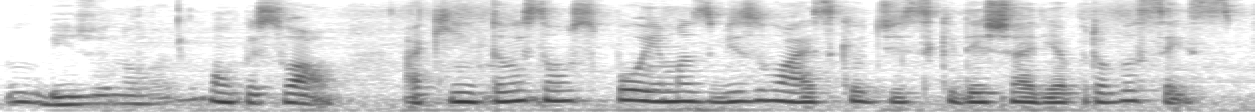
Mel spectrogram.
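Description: Gentle Brazilian teacher in a roomy space. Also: female voice, medium pitch, fairly even intonation. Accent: Brazilian Portuguese. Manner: gentle, encouraging, speaks slowly and clearly to children. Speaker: primary school teacher. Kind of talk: remote video lesson for children. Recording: roomy, distant mic with faint ambient noise.

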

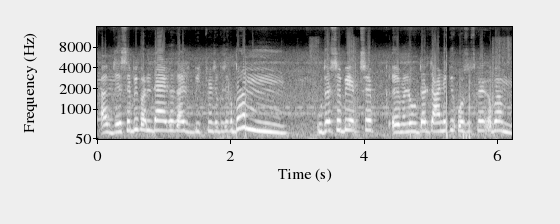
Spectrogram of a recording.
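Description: A man giving live commentary over his mobile game, talking deliberately quiet and chatty, constantly addressing his viewers. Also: very high-pitched, slight background noise, rough recording. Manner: talks deliberately quiet and soft; chatty, keeps addressing viewers as guys and brother.

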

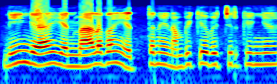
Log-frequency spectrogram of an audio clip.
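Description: A woman's voice: mid-range voice, fairly even intonation, normal speed, a little mellow, highs cut off, close to an everyday voice. A woman voicing a tearful, remorseful young wife in an audio novel, speaking in an emotional, pleading way.

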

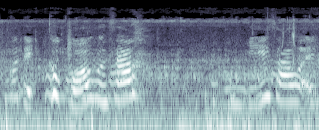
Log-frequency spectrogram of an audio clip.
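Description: A woman's voice: extremely high pitch, moderate pace. A woman voicing an indignant young woman who scolds a rich man and defends her poor lover, in a fan audio drama. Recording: very noisy homemade recording.

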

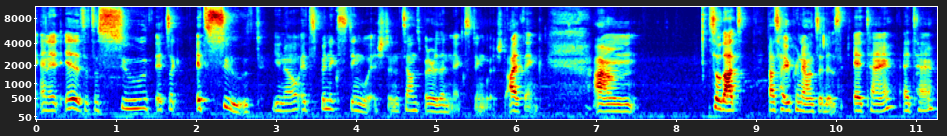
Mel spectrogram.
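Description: A woman with a somewhat low voice chats casually about her skincare brand. She rambles and stops to correct herself, with plenty of fillers along the way. She often breaks into laughter in the middle of a sentence. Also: a bit bright, slight background noise. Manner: chatty and rambling, many fillers and self-corrections. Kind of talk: casual product vlog.

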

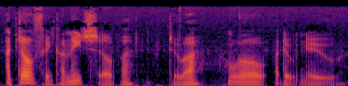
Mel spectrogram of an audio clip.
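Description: Man muttering over a game, deep and gravelly. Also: big pitch swings, normal speed, slight background noise. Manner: rambling, self-talking, mutters and repeats words. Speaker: gamer. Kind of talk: game commentary.

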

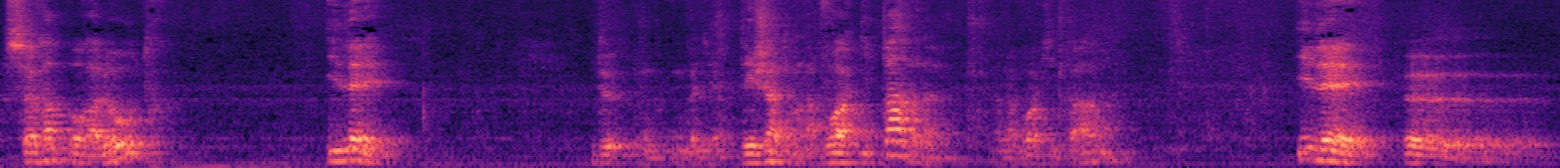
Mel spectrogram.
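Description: A man's voice: on the low side, animated, vocal fry, darkish tone. Man lecturing in a very echoey room. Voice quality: trained singer's voice, a tenor. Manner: halting, frequent restarts and tag "hein". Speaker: seminar lecturer. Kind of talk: spoken seminar lecture. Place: seminar room. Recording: very echoey room, mic far off.

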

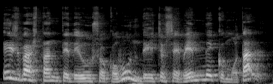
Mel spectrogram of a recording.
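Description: A man's voice: fairly high pitch, very animated, normal speed, a bit bright. A man with a Spanish accent, a YouTuber delivering a sarcastic, theatrical comedic rant. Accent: Spain.

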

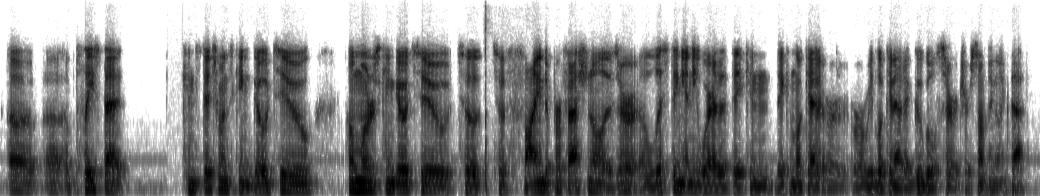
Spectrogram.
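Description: Man, town hall host, halting with restarts, lowish voice, tinny phone-like sound. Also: steady tone. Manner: halting, repeats words, many restarts. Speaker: state representative hosting a town hall. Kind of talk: virtual town hall moderation.

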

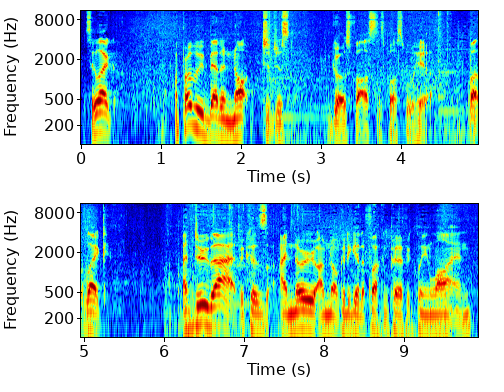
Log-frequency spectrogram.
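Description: A man's voice: medium pitch, normal speed, darkish tone, faint music behind. A man streaming a game, casually commenting, swearing and muttering to himself, congested and talking through his nose.

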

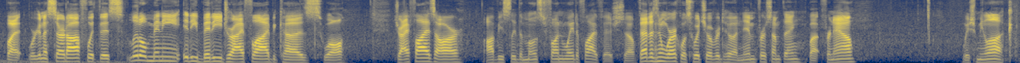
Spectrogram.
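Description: Relaxed young man vlogging outdoors. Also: medium pitch, normal speed, clear, resonant tone. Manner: relaxed, chatty, self-deprecating. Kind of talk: casual outdoor vlog narration. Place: outdoors by a river in a forest. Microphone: action camera, handheld or chest-mounted.

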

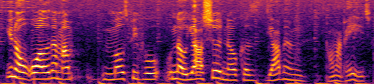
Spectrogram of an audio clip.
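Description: A woman in her forties, a singer chatting in a casual live-stream interview, animated and quick to giggle. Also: mid-range voice, soft background music. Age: 40s. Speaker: singer guest.

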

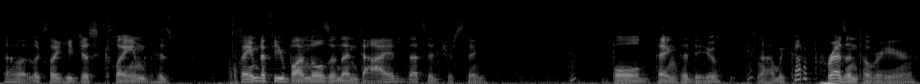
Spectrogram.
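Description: A man's voice: deep voice, animated, moderate pace, fairly bright tone. A young man from Canada giving rambling, casual commentary on a game build tour, full of ums, his voice starting to go. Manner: rambling, chatty, many ums. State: hiccups, voice starting to go. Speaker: gaming YouTuber.

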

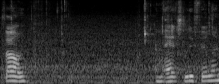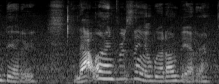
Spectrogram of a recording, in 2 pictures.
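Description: Eating on camera in her dining room at home, a young female mukbang vlogger talks casually to her audience while a bit stuffed up from a cold. She has a medium-pitched, expressive voice with vocal fry and a moderate pace, captured by a table-distance camera mic amid audible room noise.

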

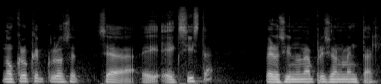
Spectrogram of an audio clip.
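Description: A young man with a Mexican accent, a podcast guest telling personal stories in a casual, lively way with frequent laughter. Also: medium pitch, a little fast, gravelly. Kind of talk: casual interview storytelling.

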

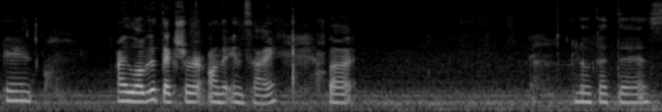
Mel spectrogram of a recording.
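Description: A young woman with a high voice talks through a beauty unboxing at home, chatty and quick to gush over each product. The recording carries a faint hum of room ambience behind her. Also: flat delivery. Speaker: beauty vlogger. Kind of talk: casual unboxing review.

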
